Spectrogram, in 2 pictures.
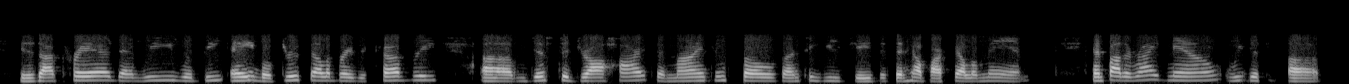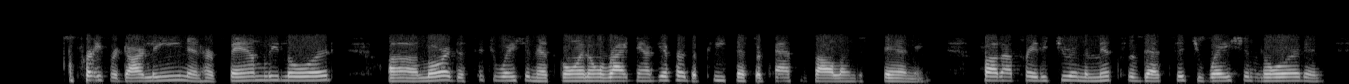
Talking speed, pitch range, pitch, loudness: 160 wpm, 155-185 Hz, 170 Hz, -24 LUFS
